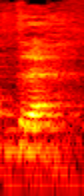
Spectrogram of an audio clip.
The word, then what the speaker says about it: ग्रह: इसमें बच्चों ग्रह, र का उच्चारण हो रहा है और इसमें री की मात्रा का उच्चारण हो रहा है ना। तो र और री, यहाँ अ की मात्रा सुनाई दे रही, यहाँ ई की मात्रा सुनाई दे रही।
